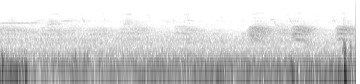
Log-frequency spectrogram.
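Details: Crow giving three harsh, hoarse caws in quick succession toward the end, each a short rasping burst, over a constant heavy low rumble of wind or traffic.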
